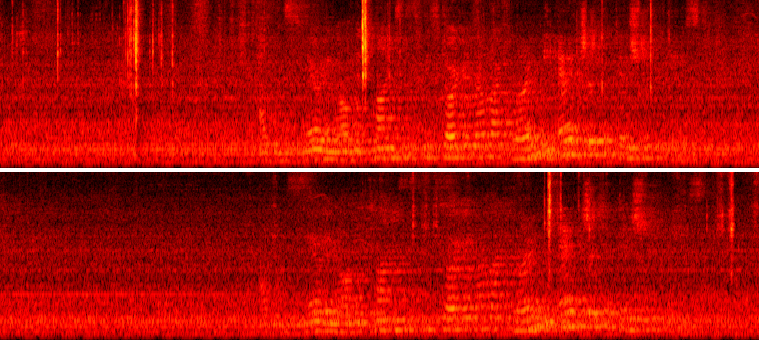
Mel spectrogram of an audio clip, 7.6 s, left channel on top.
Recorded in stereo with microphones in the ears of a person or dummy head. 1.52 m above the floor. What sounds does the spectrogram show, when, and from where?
2.6 s a woman speaking: 80° left, 4 m
5.1 s a woman speaking: 75° left (ahead or behind), 10 m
